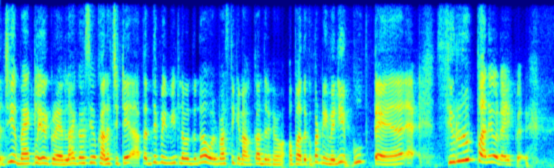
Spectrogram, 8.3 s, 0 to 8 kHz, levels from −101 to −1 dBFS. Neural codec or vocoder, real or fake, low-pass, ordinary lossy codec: codec, 16 kHz, 1 kbps, X-Codec, HuBERT features, trained on LibriSpeech; fake; none; none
